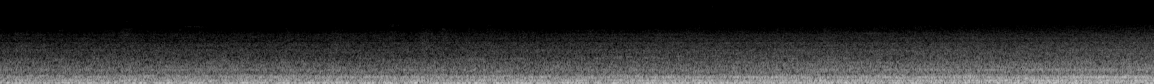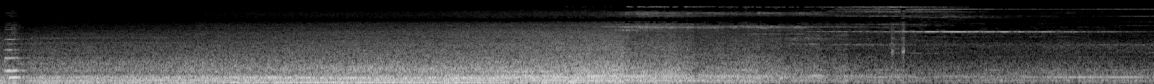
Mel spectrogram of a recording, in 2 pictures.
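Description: A locomotive hauling passenger coaches approaches and runs past alongside the platform, growing louder to a peak about three-quarters of the way through. Its wheels then squeal in high, steady tones near the end. A steady low hum sits underneath throughout, and there is one brief sharp crack about halfway.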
